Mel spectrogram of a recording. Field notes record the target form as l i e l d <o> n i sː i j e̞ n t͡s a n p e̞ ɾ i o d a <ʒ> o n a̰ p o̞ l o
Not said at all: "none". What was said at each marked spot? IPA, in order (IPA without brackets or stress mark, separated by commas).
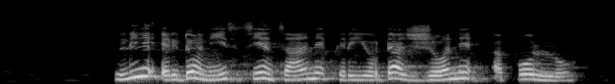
o, ʒ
